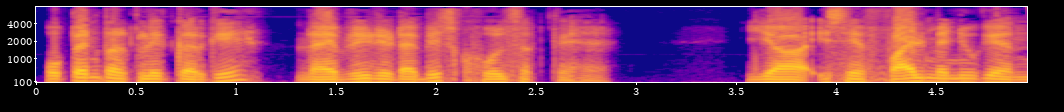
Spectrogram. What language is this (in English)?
Hindi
